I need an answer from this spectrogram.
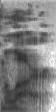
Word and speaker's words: Millar: when they said Mark Miller, I was like, and isn't it technically Mark Millar? I don't know. We've always said Mark Millar, But it is because it's spelled with an Millar.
